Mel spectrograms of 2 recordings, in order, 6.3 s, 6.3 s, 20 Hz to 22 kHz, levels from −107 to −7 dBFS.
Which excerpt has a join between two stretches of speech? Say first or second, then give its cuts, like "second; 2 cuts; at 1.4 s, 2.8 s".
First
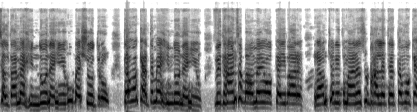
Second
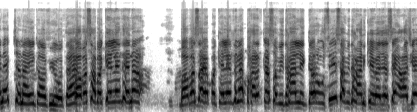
second; 1 cut; at 1.1 s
